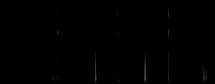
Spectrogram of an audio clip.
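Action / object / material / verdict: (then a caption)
tap / small glass jar filled with wax / glass / none. A small open glass jar candle filled with wax is held in the hands and tapped with long nails. Six short, quiet clicking taps are heard with bright, glassy tops, each dying away almost instantly, with faint lighter ticks between them.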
